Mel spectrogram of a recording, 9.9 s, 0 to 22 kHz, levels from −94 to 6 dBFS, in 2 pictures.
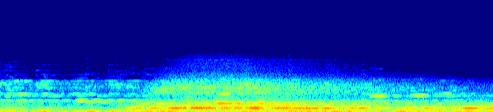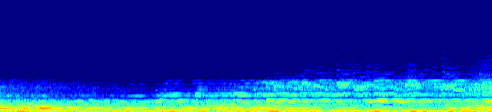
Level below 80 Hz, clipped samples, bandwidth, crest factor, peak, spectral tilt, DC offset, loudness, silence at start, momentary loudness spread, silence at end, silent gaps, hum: -30 dBFS; under 0.1%; 1.6 kHz; 14 dB; -12 dBFS; -15.5 dB/octave; under 0.1%; -28 LUFS; 0 s; 13 LU; 0 s; none; none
